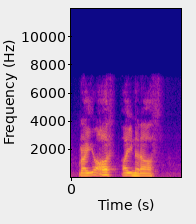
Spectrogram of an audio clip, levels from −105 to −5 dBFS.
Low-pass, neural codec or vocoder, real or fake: 7.2 kHz; codec, 16 kHz, 1 kbps, FunCodec, trained on LibriTTS, 50 frames a second; fake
